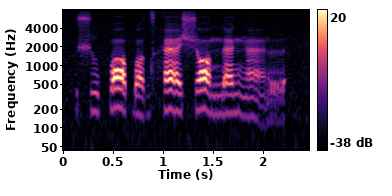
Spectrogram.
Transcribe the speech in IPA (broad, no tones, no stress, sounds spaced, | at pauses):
ʃ u p ɒ ɓ ɒ d h æ ʃ ɒ n æ ŋ æ̃ r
